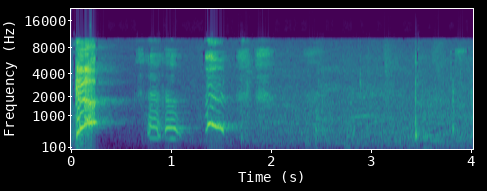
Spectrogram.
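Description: A sharp hiccup, then brief voiced giggly sounds and another short hiccup-like catch, then quiet room noise.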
